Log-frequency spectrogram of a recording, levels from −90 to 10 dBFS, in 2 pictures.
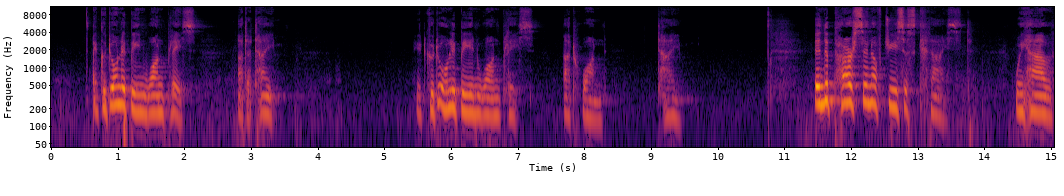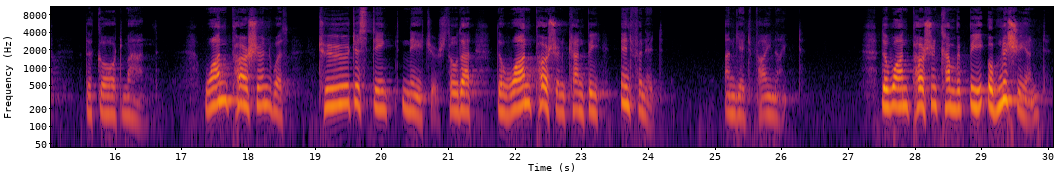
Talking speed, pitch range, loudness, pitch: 105 wpm, 165-225 Hz, -24 LUFS, 190 Hz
